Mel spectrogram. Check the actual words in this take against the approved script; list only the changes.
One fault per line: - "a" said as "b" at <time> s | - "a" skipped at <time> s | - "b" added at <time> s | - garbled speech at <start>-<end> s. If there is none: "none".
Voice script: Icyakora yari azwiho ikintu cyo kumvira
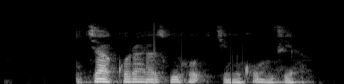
- "yari" skipped at 1.4 s
- "cyo" skipped at 2.4 s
